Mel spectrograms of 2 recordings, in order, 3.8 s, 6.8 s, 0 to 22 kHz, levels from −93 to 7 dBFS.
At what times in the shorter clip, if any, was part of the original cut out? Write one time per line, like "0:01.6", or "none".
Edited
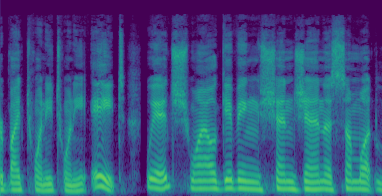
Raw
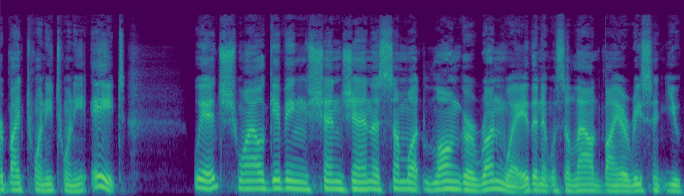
0:01.4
